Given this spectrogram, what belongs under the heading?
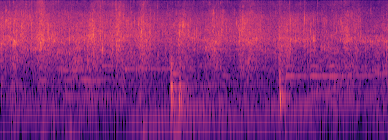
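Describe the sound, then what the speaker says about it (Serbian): Chicken livers with onion and garlic frying in butter over lower heat, giving a quiet, even sizzle under a couple of brief utensil taps and stirs, close and unaccompanied by speech. "Džigericu pržimo na nižoj temperaturi jer hoćemo da ostane mekana, a ne prepečena."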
